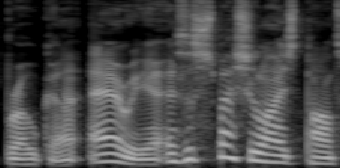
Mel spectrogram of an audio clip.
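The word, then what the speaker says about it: Broca: Brokers pronounced Broka area is a specialized part of the brain in the left frontal lobe responsible for language and speech production.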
